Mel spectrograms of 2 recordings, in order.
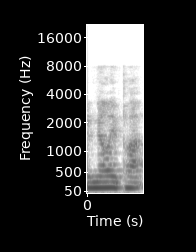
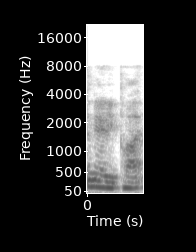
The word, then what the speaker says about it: neti pot: Okay, so you open it up, and you open up your little neti pot, and my brother calls it a Nelly pot, but that's okay. It's a neti pot.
